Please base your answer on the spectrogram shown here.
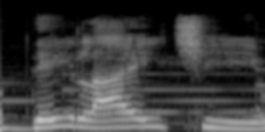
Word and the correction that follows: Dying Light: O Dying Light. Melhor dizendo, a pronúncia nórdica correta.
